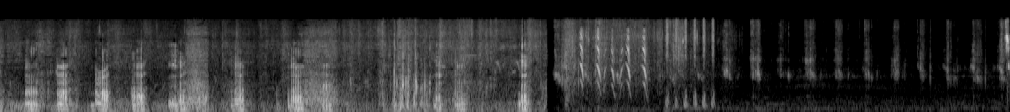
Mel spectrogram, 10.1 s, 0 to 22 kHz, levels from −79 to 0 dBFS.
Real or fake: real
